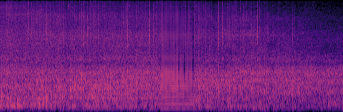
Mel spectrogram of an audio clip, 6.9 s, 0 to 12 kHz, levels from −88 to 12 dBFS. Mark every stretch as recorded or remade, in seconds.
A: 0.0-3.2 recorded; 3.2-3.9 remade; 3.9-6.9 recorded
